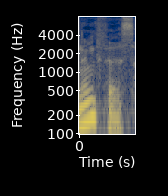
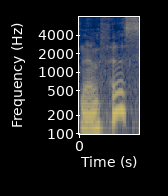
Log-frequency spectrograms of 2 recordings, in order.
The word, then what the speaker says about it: Nymphes: today with the dreadbox nyhus I believe that's pronounced nyus and uh to make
